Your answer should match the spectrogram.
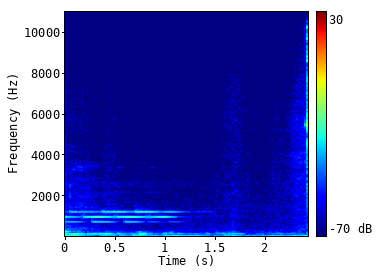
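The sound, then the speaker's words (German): A short melodic mobile phone notification chime of a few sustained, bell-like tones rings out clearly, fading after about a second, followed by a brief noisy rustle. “So, ich hätte natürlich den Ton von meinem Handy ausmachen sollen.”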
